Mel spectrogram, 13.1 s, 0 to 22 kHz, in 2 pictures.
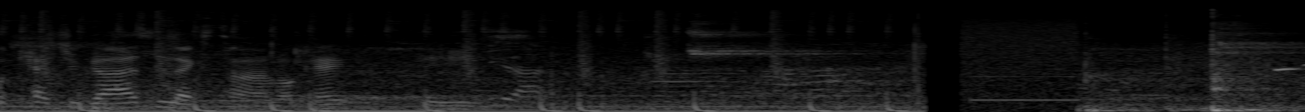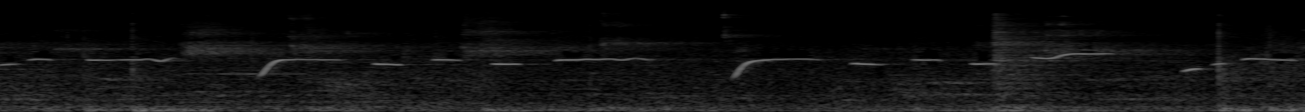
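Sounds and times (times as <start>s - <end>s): shoes squeaking on gym court: 3.2s - 4.2s, 5.5s - 13.0s
ball bouncing: 5.4s - 6.4s.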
